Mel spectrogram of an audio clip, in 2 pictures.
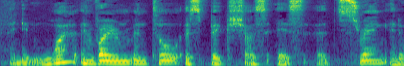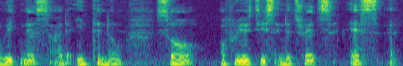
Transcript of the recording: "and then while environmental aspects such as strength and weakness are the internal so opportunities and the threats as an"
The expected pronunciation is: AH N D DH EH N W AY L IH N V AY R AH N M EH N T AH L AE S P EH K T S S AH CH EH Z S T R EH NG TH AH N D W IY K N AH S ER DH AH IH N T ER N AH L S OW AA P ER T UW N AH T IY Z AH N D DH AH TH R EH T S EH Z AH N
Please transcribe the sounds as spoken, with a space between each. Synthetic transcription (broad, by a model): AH N D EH N W AY L IH N V AY R AH N M EH N T AH L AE S P EH K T SH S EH S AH S T R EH NG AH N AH W IY K N AH S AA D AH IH N T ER N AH L S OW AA P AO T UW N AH T IY S AH N D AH T R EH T S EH S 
